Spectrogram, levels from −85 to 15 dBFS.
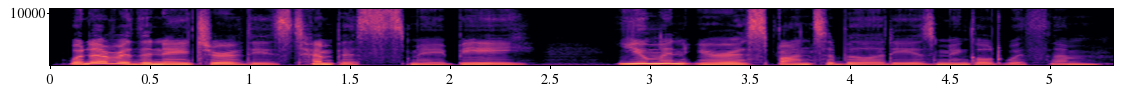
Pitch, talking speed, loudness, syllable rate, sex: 230 Hz, 160 wpm, -16 LUFS, 5.9 syllables/s, female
